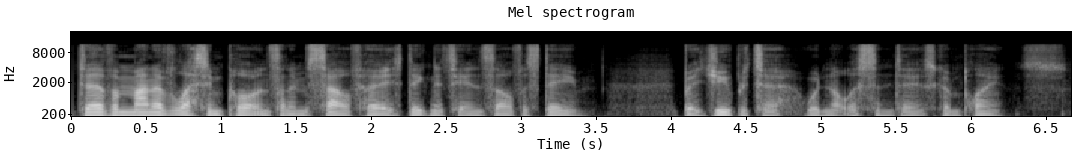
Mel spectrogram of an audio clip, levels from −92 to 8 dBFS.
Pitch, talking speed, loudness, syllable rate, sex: 110 Hz, 205 wpm, -20 LUFS, 5.9 syllables/s, male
